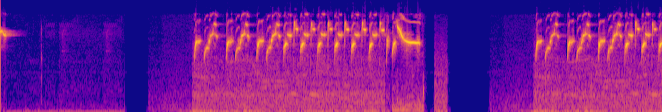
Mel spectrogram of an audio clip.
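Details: European goldfinch song segment, one of several expert-approved song sections compiled into a full training tape: rapid series of high, sharp twittering notes repeated several times a second, broken by silent pauses, with one longer upward-sweeping note.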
